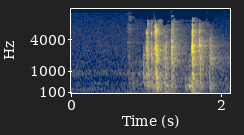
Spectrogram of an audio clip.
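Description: A front door's lock and handle being worked: a cluster of metallic clicks and rattles about a second in, then a second cluster with a low thump near the end.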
